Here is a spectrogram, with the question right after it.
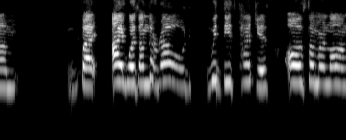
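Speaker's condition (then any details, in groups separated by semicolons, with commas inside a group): Cerebral palsy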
